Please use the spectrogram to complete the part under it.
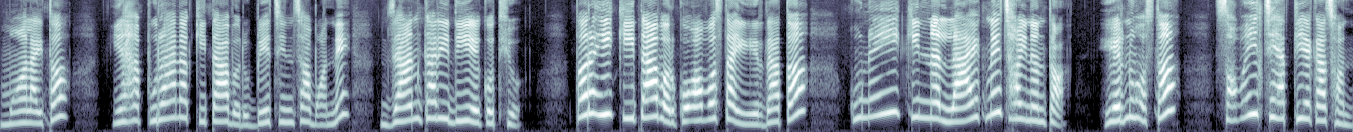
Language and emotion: Nepali, disgusted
